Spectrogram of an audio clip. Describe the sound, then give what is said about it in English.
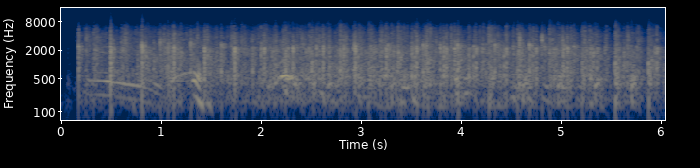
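An audience claps steadily for a panel of political journalists for several seconds, a dense, continuous patter of many hands at a fairly loud level, with a few voices calling out faintly at the start. “If you like, you can all give them a clap.”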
